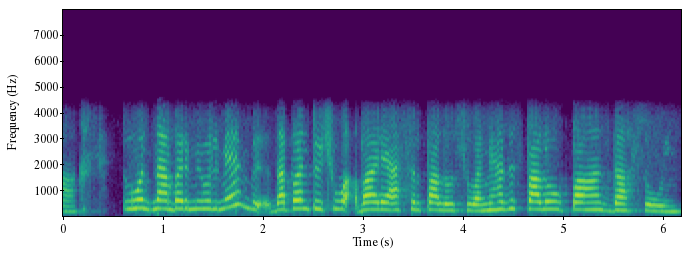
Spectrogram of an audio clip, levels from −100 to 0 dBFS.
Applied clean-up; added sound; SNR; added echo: none; none; none; none.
